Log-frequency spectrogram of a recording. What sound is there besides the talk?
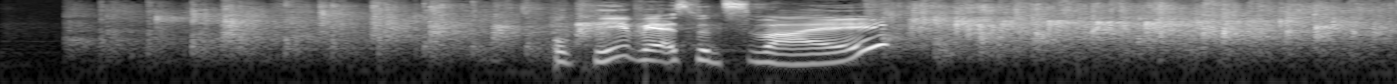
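audience clapping to vote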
